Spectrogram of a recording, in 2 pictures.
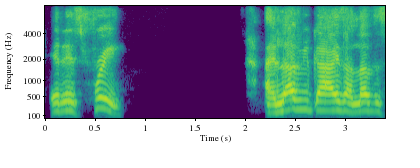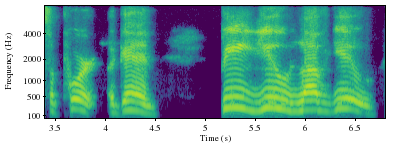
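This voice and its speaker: A middle-aged woman doing a live tarot reading. She talks to her viewers in a blunt, encouraging pep-talk way and drops casual swear words. Her pitch sits at an ordinary middle height for a woman. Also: slow pace, warm tone. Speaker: tarot reader.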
